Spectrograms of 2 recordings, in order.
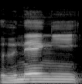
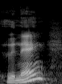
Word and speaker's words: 은행: And you can hear that the 히읗 in the second syllable in 은행 is pretty much silent.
